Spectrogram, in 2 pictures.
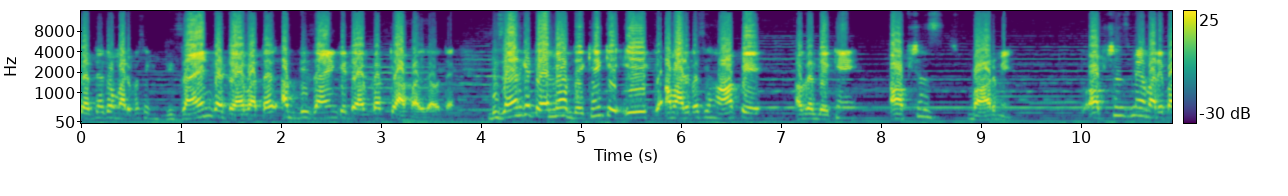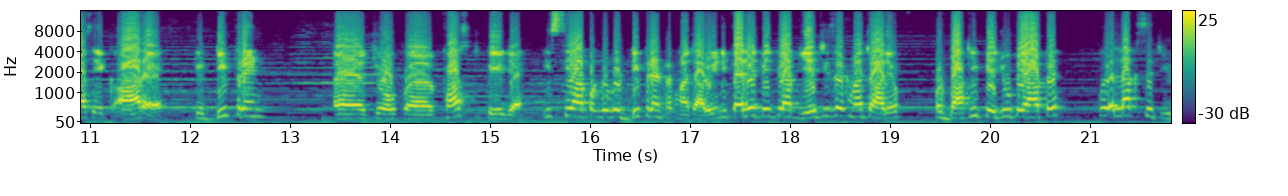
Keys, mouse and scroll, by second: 4.9 click, 6.5 ctrl+shift+d.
